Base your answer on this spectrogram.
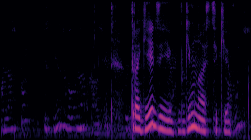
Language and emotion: Russian, neutral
